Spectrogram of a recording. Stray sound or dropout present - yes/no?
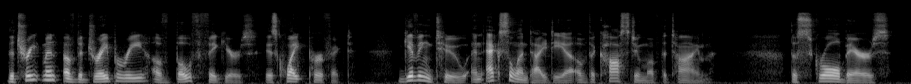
no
